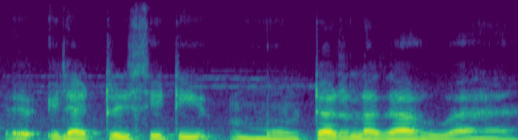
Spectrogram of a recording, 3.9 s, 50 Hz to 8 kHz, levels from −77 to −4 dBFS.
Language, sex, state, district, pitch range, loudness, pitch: Hindi, male, Bihar, Patna, 125-135 Hz, -16 LUFS, 130 Hz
